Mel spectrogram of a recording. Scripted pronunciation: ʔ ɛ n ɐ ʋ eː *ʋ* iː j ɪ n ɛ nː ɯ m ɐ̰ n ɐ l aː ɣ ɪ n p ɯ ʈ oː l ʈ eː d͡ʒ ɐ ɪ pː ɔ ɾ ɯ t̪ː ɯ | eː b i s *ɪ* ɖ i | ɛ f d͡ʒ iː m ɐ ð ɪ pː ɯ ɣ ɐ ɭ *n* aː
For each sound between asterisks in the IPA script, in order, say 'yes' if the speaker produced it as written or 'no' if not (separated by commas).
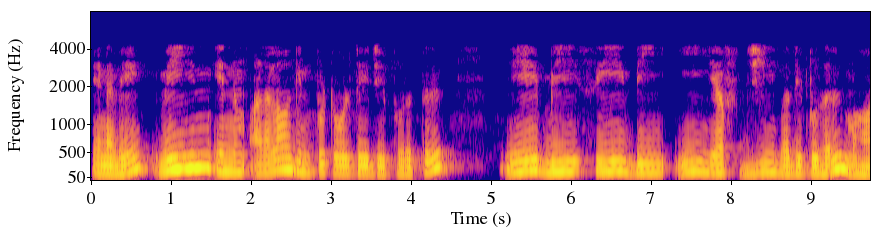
yes, no, no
